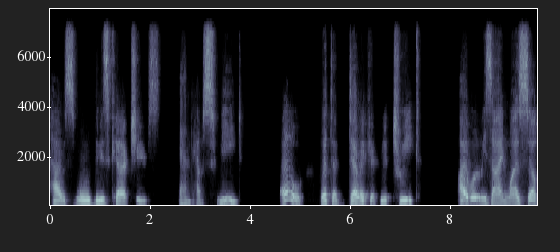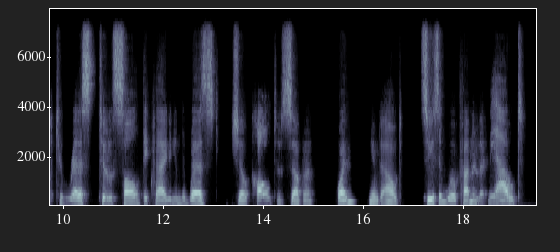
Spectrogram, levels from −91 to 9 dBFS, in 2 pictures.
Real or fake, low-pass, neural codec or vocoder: fake; 7.2 kHz; codec, 16 kHz, 0.5 kbps, X-Codec, HuBERT features, trained on balanced general audio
